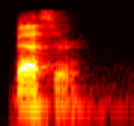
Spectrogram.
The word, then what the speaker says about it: Boeser: Nils Ekman, and is it, I don't know how to pronounce, Brock Boeser or Balder? – Brock Besser.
